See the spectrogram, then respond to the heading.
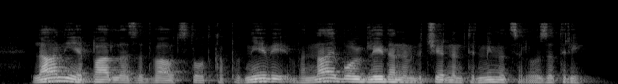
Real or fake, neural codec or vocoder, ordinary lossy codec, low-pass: real; none; none; 7.2 kHz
